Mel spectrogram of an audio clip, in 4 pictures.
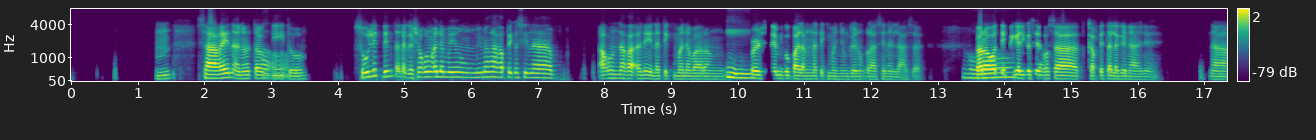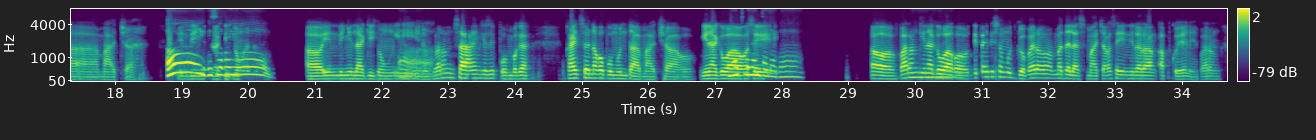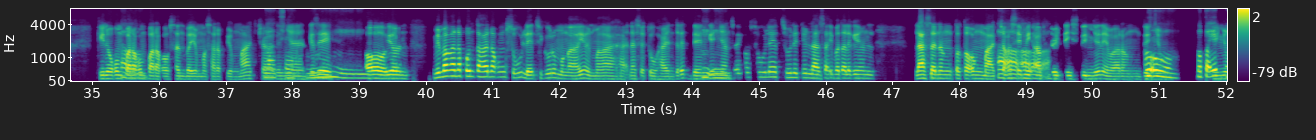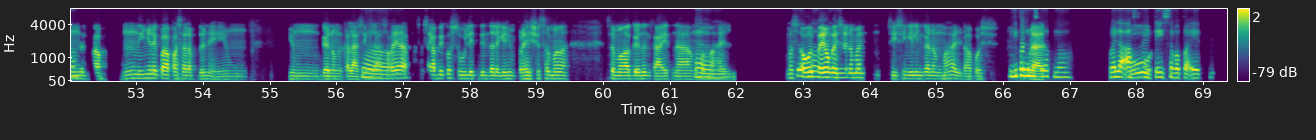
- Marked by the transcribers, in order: other background noise
- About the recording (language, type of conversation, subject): Filipino, unstructured, Ano ang palagay mo sa sobrang pagtaas ng presyo ng kape sa mga sikat na kapihan?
